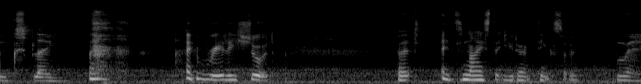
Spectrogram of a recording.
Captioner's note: Regulus laughs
